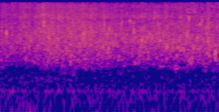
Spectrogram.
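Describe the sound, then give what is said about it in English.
Ocean waves breaking, heard as a continuous, even wash of rushing water noise, fairly quiet and without distinct individual crashes. “As you drift now to sleep, lulled by the low thunder of the waves, let me pray for you.”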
